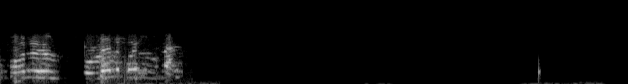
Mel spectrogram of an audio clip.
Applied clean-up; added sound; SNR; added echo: neural mask model Resemble Enhance denoiser.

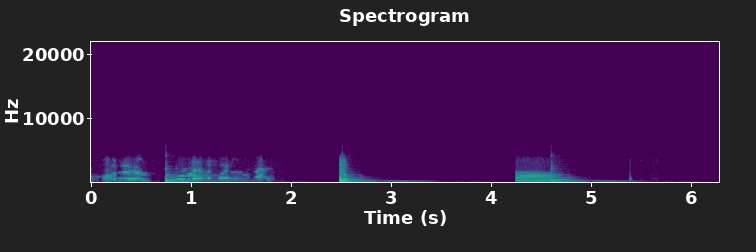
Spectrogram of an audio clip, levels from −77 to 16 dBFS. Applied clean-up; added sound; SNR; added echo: none; Bowed string instrument; 6 dB; none.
